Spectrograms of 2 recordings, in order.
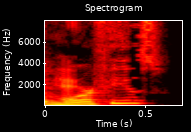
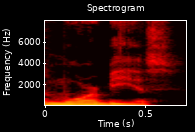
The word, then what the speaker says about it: Morbius: Like how are you gonna make that appealing to Did you say Morpheus? Yeah. His name is Morbius.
